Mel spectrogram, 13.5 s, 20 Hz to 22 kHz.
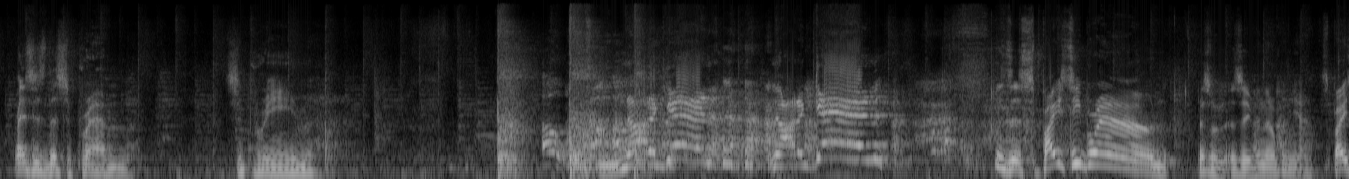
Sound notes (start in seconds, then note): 7.4 crew laughs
